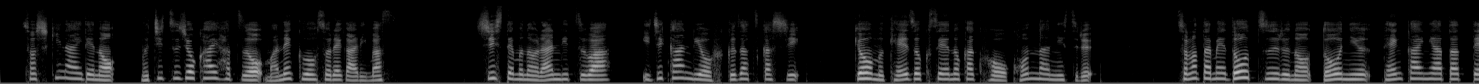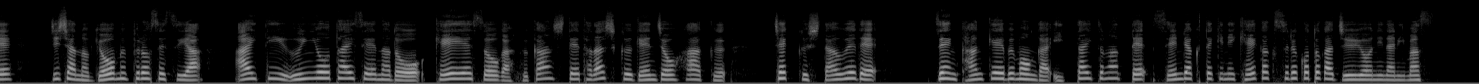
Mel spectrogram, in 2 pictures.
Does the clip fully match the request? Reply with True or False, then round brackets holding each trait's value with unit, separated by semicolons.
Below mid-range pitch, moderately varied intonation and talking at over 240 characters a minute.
False (240 Hz; 3.5 semitones; 285 characters per minute)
